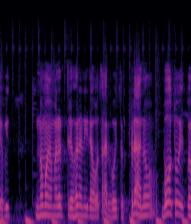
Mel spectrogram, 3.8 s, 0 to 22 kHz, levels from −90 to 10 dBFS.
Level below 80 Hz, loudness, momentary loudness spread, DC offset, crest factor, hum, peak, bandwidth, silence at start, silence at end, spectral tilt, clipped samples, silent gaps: -48 dBFS; -37 LUFS; 9 LU; under 0.1%; 14 dB; none; -24 dBFS; 15.5 kHz; 0 s; 0 s; -5 dB/octave; under 0.1%; none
